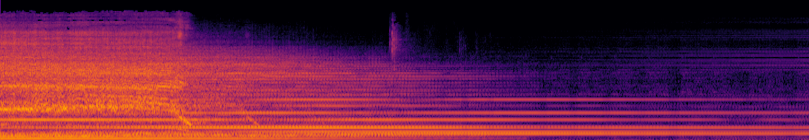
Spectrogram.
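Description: Post-hardcore band music: a dense, loud distorted passage breaks off about two seconds in, leaving a sustained distorted electric guitar chord ringing and slowly fading. A low bass note drops out about two-thirds of the way through while the chord rings on.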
